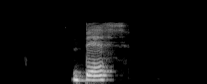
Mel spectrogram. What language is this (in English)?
Bashkir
